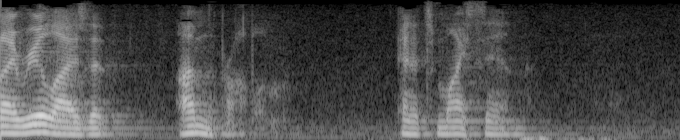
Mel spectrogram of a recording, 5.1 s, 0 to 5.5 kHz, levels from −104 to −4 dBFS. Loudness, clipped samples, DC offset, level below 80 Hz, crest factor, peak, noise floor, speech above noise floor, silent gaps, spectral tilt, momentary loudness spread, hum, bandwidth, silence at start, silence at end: -31 LUFS; under 0.1%; under 0.1%; -56 dBFS; 20 dB; -14 dBFS; -60 dBFS; 30 dB; none; -9.5 dB/octave; 23 LU; none; 5.4 kHz; 0 s; 0.75 s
